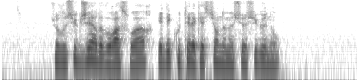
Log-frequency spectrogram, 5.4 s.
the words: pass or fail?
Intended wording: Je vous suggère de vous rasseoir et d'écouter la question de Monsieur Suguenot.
pass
